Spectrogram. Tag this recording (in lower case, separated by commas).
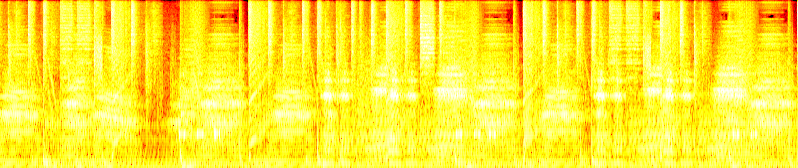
dubstep, music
